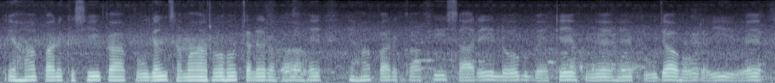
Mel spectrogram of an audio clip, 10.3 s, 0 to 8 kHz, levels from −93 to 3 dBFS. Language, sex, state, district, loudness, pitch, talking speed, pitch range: Hindi, male, Uttar Pradesh, Jalaun, -18 LUFS, 125 Hz, 120 wpm, 120-130 Hz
